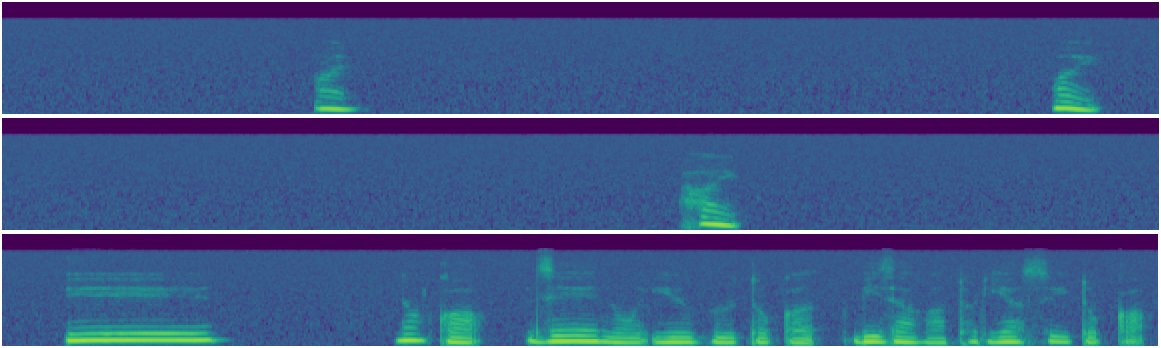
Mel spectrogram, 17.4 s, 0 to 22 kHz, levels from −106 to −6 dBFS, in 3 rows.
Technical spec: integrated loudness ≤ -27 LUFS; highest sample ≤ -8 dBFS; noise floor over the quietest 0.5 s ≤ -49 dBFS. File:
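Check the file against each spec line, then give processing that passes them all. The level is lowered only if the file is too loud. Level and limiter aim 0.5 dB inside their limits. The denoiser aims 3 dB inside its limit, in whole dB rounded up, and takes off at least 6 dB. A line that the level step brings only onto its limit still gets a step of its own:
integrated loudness -30.5 LUFS: OK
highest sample -18.0 dBFS: OK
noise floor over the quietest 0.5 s -60 dBFS: OK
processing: none

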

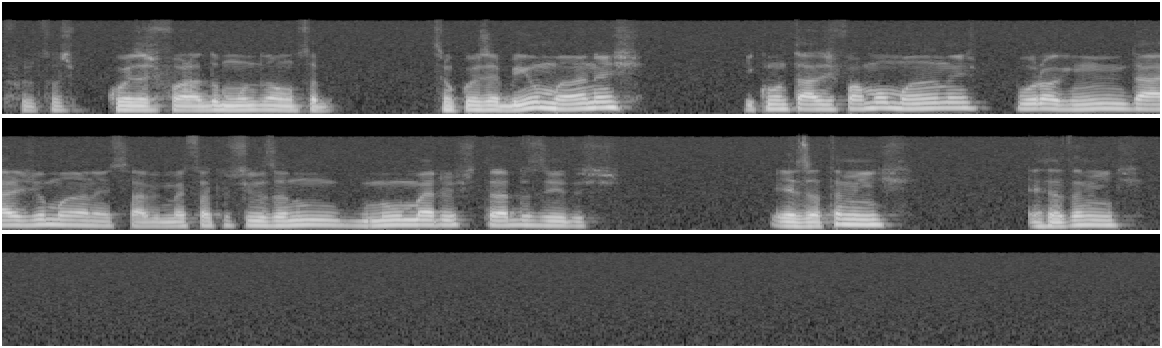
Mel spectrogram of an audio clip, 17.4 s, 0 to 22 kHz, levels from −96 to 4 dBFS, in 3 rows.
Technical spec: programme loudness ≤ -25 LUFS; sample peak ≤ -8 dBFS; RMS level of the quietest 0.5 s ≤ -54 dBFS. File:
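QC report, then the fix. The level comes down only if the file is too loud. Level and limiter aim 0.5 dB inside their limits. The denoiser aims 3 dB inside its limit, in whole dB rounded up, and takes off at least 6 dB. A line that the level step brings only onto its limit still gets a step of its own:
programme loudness -18.5 LUFS: fail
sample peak -5.0 dBFS: fail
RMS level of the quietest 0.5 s -48 dBFS: fail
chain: gain -7 dB

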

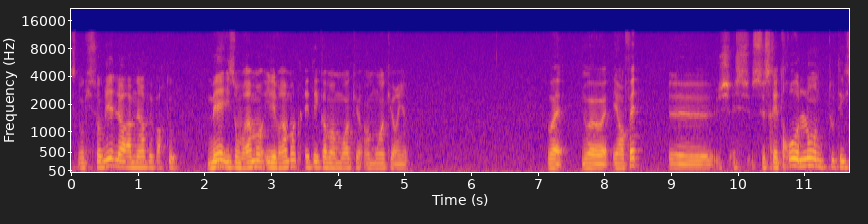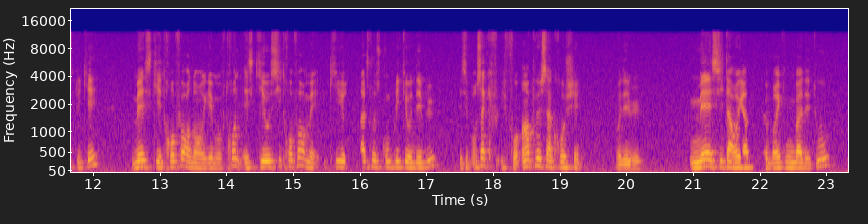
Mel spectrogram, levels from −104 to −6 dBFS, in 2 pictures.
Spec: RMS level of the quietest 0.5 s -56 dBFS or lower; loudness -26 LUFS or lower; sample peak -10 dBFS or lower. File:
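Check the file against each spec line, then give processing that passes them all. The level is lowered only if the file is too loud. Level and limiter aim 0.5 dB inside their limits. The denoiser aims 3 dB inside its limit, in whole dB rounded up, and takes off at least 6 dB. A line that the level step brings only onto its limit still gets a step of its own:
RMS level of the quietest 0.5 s -54 dBFS: fail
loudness -30.5 LUFS: OK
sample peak -14.0 dBFS: OK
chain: denoiser 6 dB, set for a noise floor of -54 dBFS

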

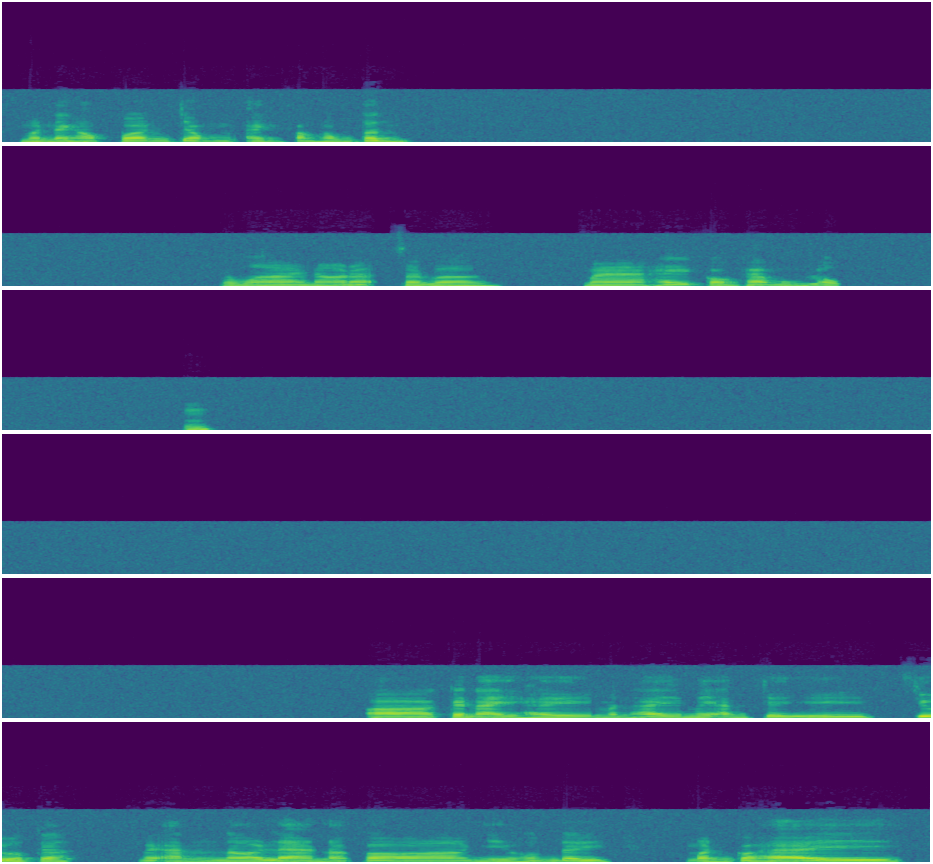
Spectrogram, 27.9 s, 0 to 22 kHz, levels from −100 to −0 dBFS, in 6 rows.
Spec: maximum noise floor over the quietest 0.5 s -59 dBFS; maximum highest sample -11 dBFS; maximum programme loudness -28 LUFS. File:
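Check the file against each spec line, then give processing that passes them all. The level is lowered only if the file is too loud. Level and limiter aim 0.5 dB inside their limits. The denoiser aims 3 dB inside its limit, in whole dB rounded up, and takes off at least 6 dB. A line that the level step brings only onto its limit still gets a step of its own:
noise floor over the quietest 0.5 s -50 dBFS: fail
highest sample -4.0 dBFS: fail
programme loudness -21.0 LUFS: fail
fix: denoiser 6 dB, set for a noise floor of -50 dBFS; gain -7.5 dB

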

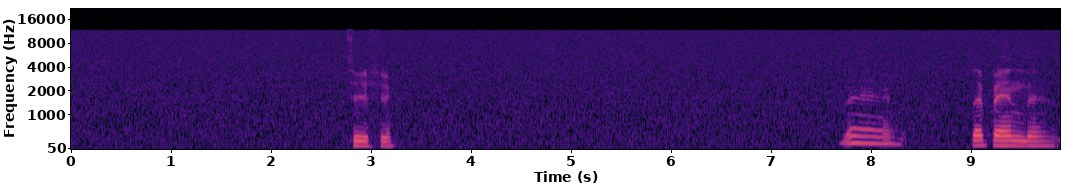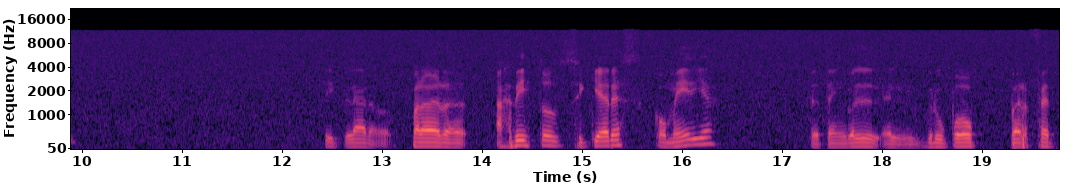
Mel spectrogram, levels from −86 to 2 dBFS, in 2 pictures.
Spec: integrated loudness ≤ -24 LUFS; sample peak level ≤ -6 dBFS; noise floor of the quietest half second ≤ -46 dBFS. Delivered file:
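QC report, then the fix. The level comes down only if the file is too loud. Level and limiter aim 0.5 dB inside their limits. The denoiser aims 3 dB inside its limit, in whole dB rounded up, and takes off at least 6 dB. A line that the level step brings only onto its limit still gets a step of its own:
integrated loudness -34.0 LUFS: OK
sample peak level -14.5 dBFS: OK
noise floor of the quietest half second -51 dBFS: OK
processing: none

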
